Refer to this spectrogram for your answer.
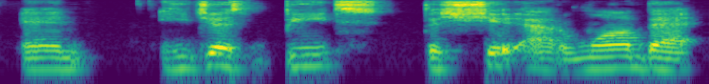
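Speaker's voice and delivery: plain reading voice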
